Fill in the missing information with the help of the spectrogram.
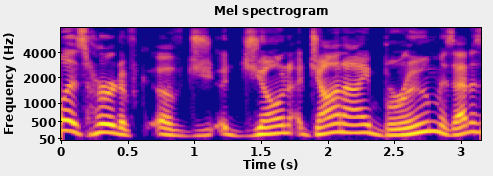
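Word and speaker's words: Johni: Johnny I think it's John I John I it looks like Johnny but it's not pronounced Johnny I think he outside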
